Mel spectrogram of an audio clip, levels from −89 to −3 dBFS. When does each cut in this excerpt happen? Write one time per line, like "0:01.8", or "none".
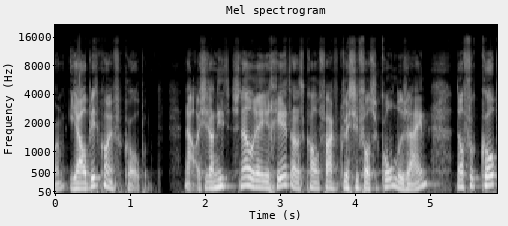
none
